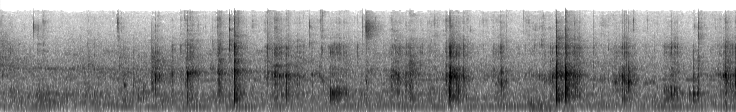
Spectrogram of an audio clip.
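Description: Chewing a water-soaked piece of roasted nakumatt: a run of sharp, irregular wet crunches and crackles, starting about a second in.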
